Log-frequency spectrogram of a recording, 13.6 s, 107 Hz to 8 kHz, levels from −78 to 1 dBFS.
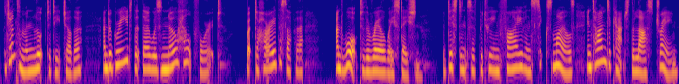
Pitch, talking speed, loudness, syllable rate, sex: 235 Hz, 170 wpm, -20 LUFS, 4.8 syllables/s, female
